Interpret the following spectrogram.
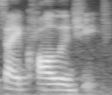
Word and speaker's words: psychology: Okay, so this is psychology.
